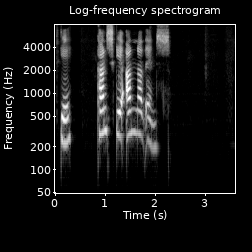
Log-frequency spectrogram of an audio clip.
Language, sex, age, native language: Icelandic, female, 7, Icelandic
